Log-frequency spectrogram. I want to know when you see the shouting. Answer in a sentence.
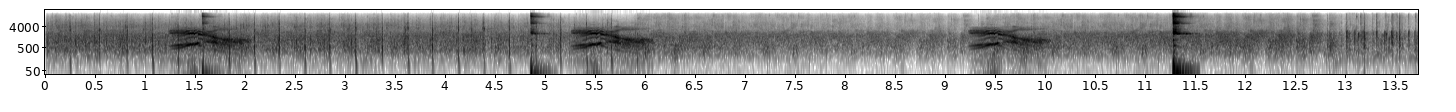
The shouting can be heard from 1.2 to 2.0 s, from 5.2 to 6.1 s and from 9.2 to 10.1 s.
